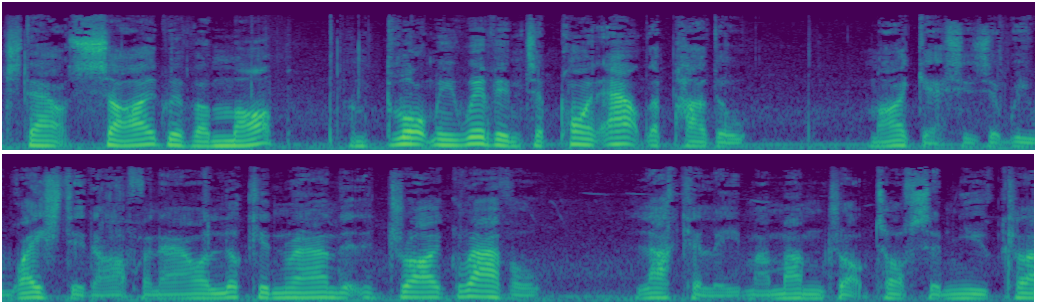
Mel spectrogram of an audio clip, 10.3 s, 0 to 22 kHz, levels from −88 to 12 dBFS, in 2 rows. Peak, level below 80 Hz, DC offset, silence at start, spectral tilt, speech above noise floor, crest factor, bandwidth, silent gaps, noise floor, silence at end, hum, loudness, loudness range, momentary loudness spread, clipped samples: -2 dBFS; -44 dBFS; under 0.1%; 0 s; -5.5 dB/octave; 21 dB; 18 dB; 15.5 kHz; none; -40 dBFS; 0 s; none; -20 LUFS; 6 LU; 12 LU; under 0.1%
